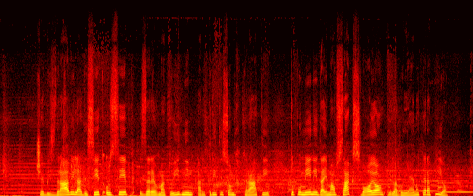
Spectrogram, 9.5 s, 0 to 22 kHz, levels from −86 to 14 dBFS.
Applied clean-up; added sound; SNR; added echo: none; Subway, metro, underground; 15 dB; none.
